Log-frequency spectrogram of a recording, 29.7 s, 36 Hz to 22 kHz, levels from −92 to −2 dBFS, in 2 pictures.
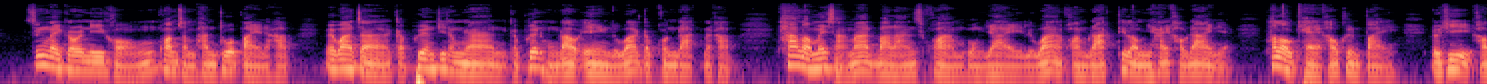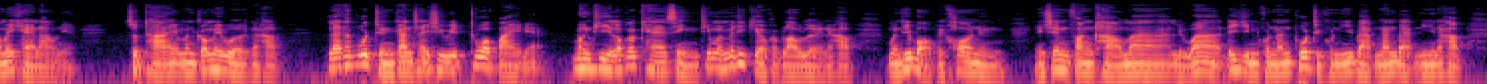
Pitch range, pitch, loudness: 80-105 Hz, 90 Hz, -25 LUFS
